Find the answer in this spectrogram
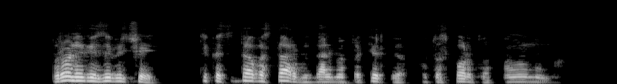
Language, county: Lithuanian, Kaunas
